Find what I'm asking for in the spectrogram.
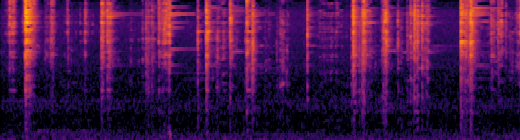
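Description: Two forks tapping and clinking against each other in quick, irregular bursts, giving bright, thin metallic ticks with short pauses between clusters and no talking.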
